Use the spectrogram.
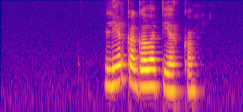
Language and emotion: Russian, neutral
